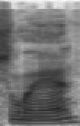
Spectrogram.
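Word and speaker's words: Chelan: Lake I'm gonna pronounce wrong. Shayen Shalon in Washington. Oh, Lake Shalan.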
